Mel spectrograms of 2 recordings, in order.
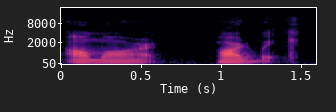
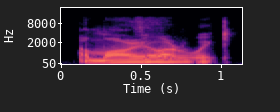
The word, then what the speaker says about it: Omari Hardwick: a Denzel Washington and Omar Hardwick that's how you say his name Omari Hardwick yeah that's what I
